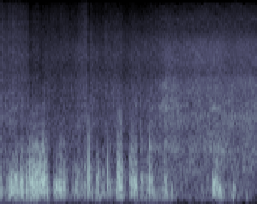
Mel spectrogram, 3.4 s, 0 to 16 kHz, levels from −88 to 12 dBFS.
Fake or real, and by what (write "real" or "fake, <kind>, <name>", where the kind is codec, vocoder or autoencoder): fake, codec, SNAC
